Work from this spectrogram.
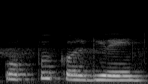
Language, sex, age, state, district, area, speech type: Tamil, female, 30-45, Tamil Nadu, Pudukkottai, rural, read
